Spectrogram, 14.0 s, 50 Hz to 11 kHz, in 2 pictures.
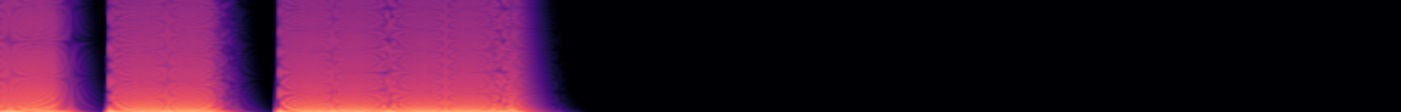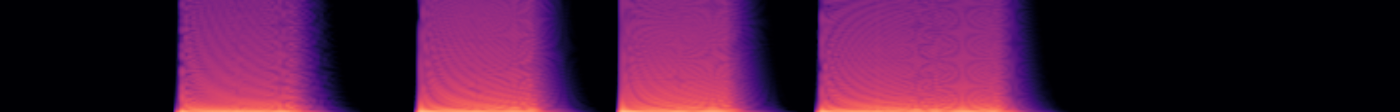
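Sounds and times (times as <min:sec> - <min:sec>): synthesizer notes with deep bass: 0:00.0 - 0:02.7, 0:07.9 - 0:12.1.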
